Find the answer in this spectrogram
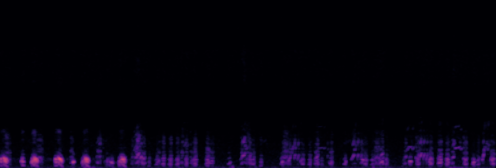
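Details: Quetta chukar partridge gives a few loud, evenly spaced clucks, then a denser, irregular jumble of chattering notes.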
